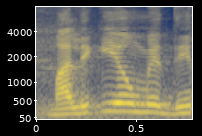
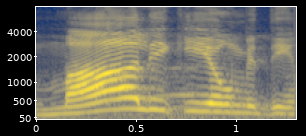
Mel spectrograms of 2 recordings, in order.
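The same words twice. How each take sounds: First: The first vowel is short. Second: The first vowel is drawn out long. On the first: The speaker calls it wrong. "नहीं" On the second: The speaker calls it right. "मीम के ऊपर खड़ी है, ये इस इन दोनों से डबल खींचा जाएगा"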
